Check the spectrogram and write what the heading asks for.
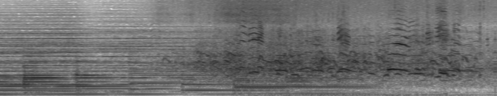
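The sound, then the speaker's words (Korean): A flock of summer migratory waterbirds, such as swans, little egrets and intermediate egrets, honks and calls in overlapping, excited bursts, steady, after a low sustained droning tone fades out in the opening seconds. “여름 철새들이 하나 둘 날아왔다. 고니, 쇠백로, 중대백로는 물론이고 희귀종인 노랑불이 저새도 간혹 눈에 띄었다.”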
